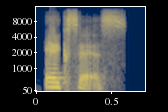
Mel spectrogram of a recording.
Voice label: "excess", Indian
